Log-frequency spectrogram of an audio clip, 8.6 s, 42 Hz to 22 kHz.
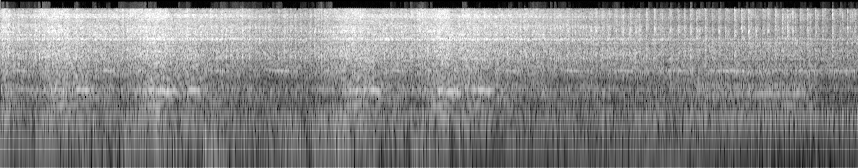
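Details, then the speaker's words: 1964 NSU Quickly S23 3-speed two-stroke moped, first start after engine rebuild, on premix (32 ml oil per litre); crisp, even buzz with throttle blips rising and falling cleanly, no misfires or rattles, healthy. "This is my first 3-speed engine rebuild. And it's popping like a Swiss."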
